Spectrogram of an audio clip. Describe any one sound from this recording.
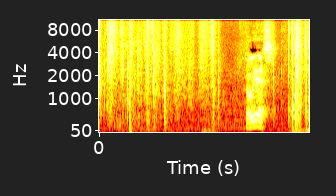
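Cardboard and plastic sleeves rustle and tap as they are handled.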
